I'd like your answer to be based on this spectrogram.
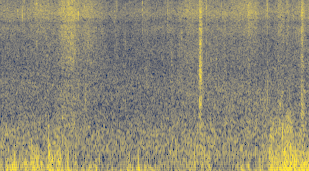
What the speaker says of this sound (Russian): Погода начинает портиться, задувает ветер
